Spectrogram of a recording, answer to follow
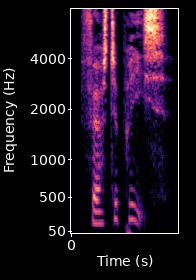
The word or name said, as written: førstepris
